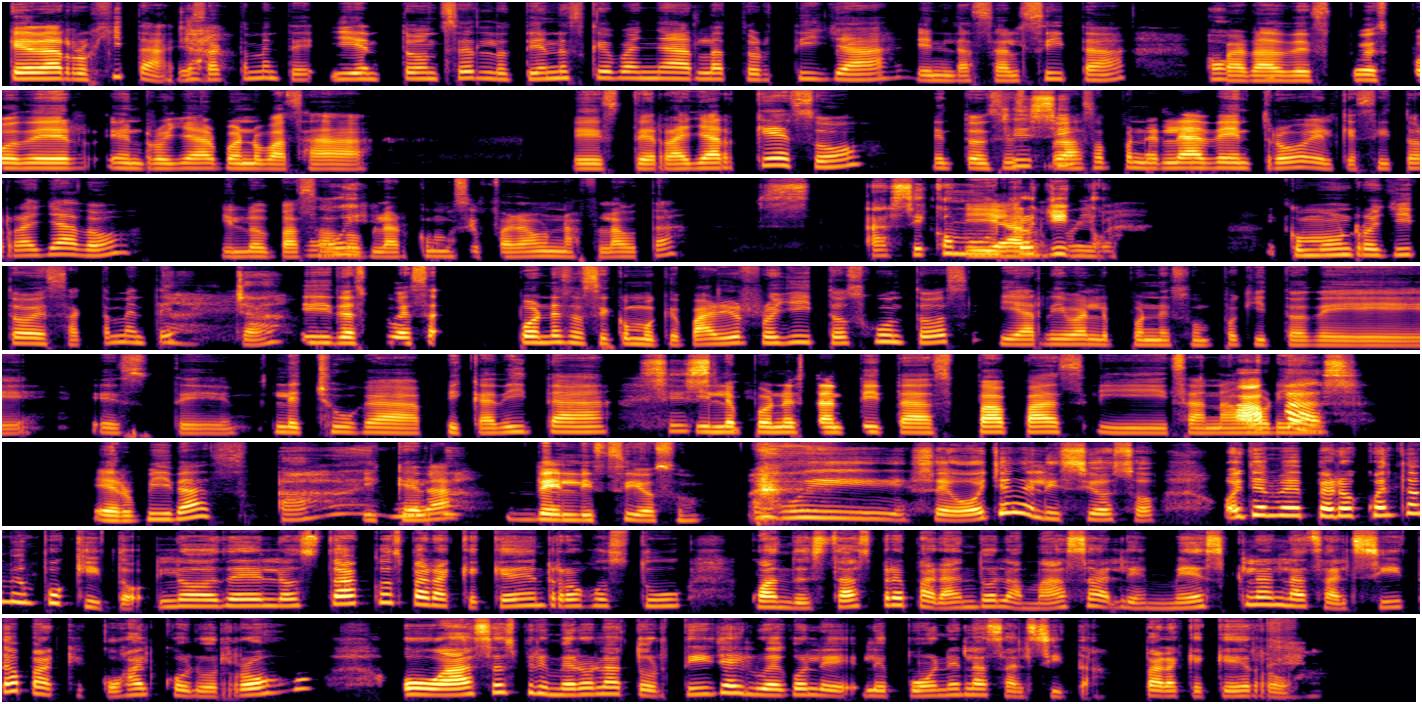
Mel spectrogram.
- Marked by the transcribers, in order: chuckle
- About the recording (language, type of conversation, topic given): Spanish, podcast, ¿Qué plato te provoca nostalgia y por qué?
